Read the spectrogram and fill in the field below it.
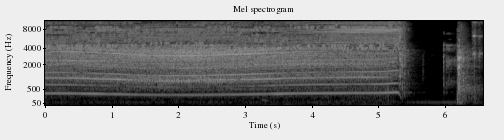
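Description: A power drill bores a hole for a 3/8 bolt while building a wooden raised garden bed: a loud, steady whining drone for about five seconds that cuts off abruptly, followed by a couple of brief knocks.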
